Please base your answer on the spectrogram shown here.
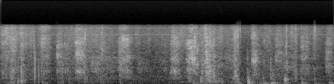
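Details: Playing dogs panting and huffing in short breathy bursts, uneven in rhythm, with occasional soft whimpering tones and low rustling movement underneath.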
